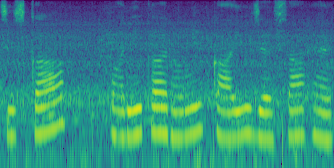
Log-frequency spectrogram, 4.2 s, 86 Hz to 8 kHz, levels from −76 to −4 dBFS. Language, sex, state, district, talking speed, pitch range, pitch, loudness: Hindi, female, Chhattisgarh, Raipur, 100 wpm, 200-220 Hz, 205 Hz, -16 LUFS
